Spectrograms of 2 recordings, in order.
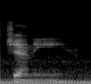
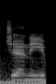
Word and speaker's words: Ginny: So her name is Jenny, or Ginny. I think it's Jenny, but it's spelled like Ginny, like she's made out of gin.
